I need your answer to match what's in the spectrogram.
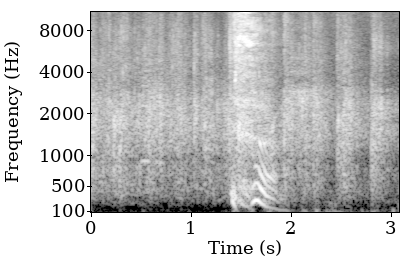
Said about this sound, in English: If you believe that, give him a great big hand clap of praise right now.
